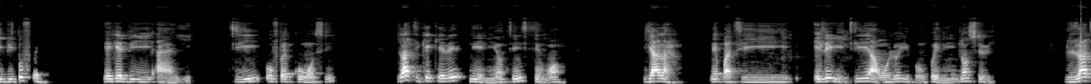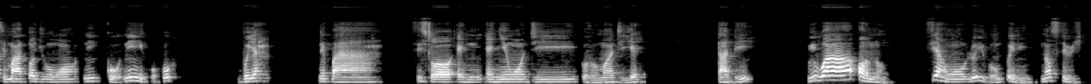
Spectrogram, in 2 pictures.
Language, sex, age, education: Yoruba, male, 30-45, secondary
